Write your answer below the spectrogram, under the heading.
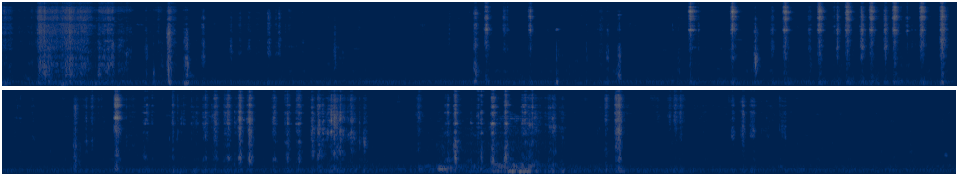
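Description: Hands working plastic PPR pipe fittings in wet mud: scattered clicks and scrapes with spells of scratching, over a faint steady low hum.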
